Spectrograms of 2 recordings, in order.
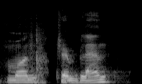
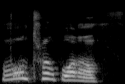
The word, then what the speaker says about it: Mont Tremblant: Sí, pero pues eso fue ahí en, en Mont Tremblant y ya regresamos a. – Que lo estás pronunciando más mal. Es, es Mont Tremblant.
